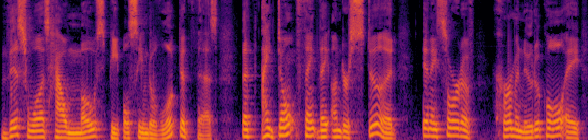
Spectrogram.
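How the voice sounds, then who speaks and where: A man's voice: mid-range voice, lively intonation, measured pace, mellow. A man hosting a podcast discussion, explaining his points in a wordy, professorial way. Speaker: podcast host. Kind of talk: discussion of tabletop gaming.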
